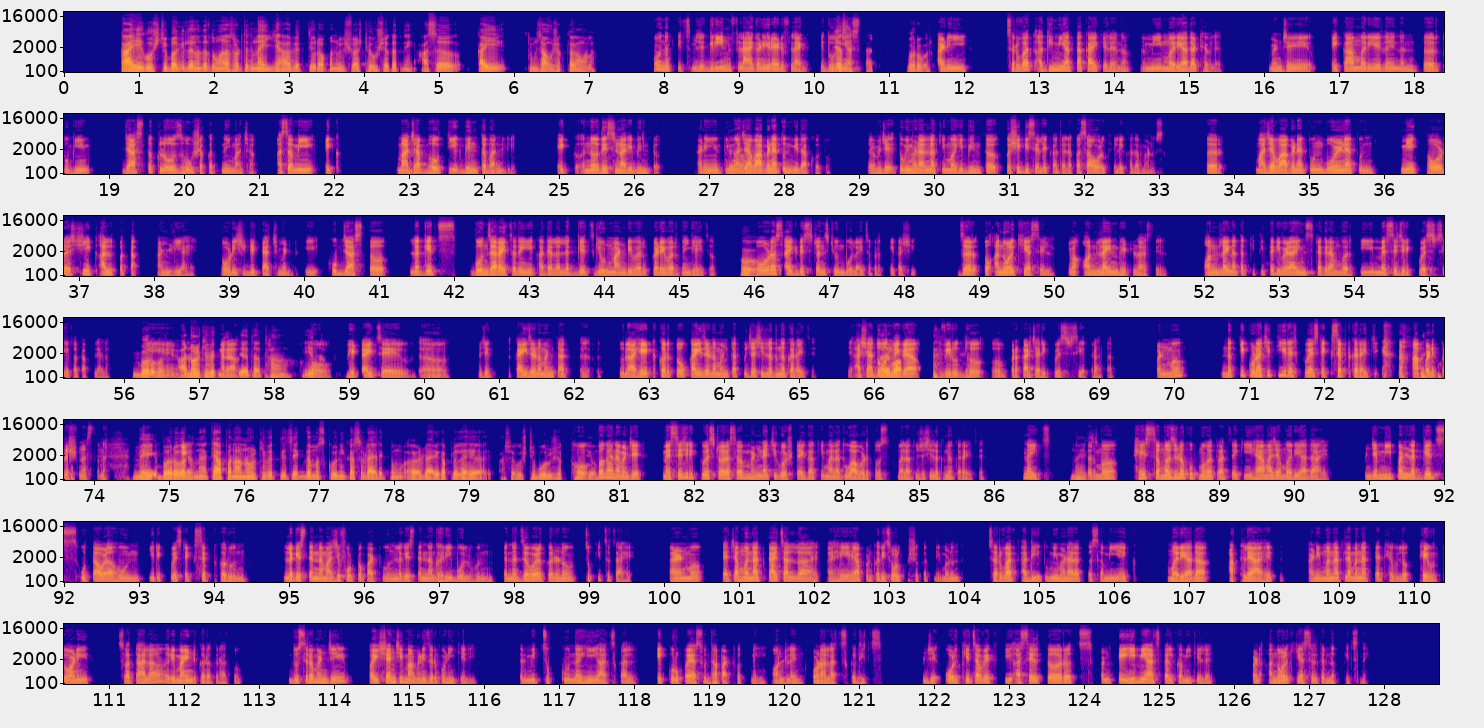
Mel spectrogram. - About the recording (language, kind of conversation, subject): Marathi, podcast, ऑनलाइन ओळखीच्या लोकांवर विश्वास ठेवावा की नाही हे कसे ठरवावे?
- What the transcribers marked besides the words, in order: in English: "ग्रीन फ्लॅग"; in English: "यस"; in English: "रेड फ्लॅग"; in English: "क्लोज"; in English: "डिटॅचमेंट"; in English: "डिस्टन्स"; in English: "रिक्वेस्टस"; in English: "हेट"; chuckle; in English: "रिक्वेस्टस"; in English: "रिक्वेस्ट एक्सेप्ट"; chuckle; laughing while speaking: "हा पण एक प्रश्न असतो ना, की एक"; chuckle; in English: "डायरेक्ट"; in English: "रिक्वेस्टवर"; in English: "रिक्वेस्ट एक्सेप्ट"; in English: "रिमाइंड"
